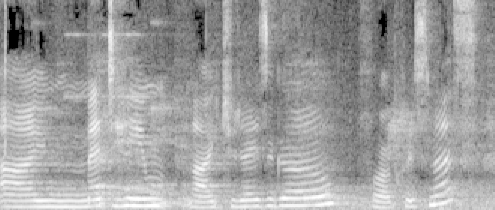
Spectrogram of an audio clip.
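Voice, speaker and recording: A woman with a French accent at a very slow pace, with audible room echo and noticeable background noise. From France. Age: 20s. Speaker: travel vlogger. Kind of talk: casual interview. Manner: halting.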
